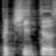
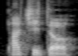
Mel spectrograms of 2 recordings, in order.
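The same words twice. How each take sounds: First: The name is pronounced in a Spanish-sounding way. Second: The name is pronounced in a Japanese-sounding way. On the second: "probably maybe the Japanese pronunciation"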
